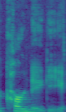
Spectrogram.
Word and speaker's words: Carnegie: And the most fascinating rich dude, in my humble opinion, is Andrew Carnegie. And yes, that's how you pronounce it.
